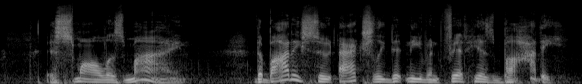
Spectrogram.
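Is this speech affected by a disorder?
No.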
